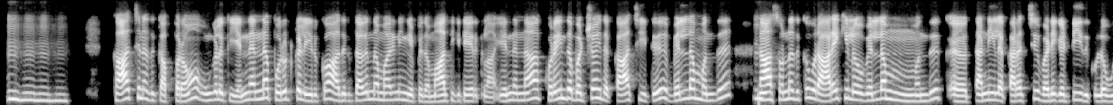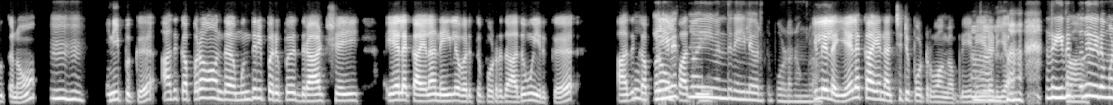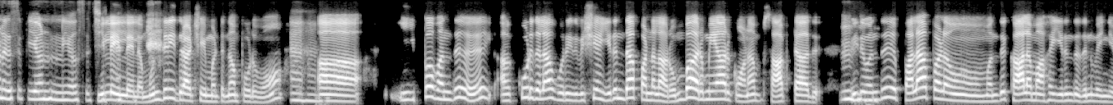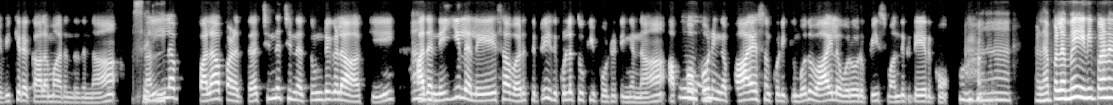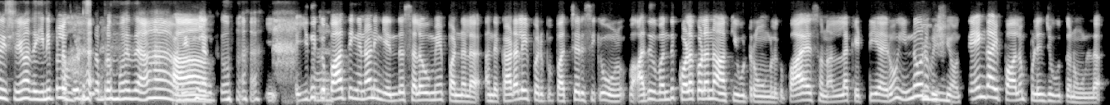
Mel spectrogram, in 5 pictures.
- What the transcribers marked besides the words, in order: laughing while speaking: "இது புது விதமான ரெசிப்பியோன்னு யோசிச்சேன்"; laughing while speaking: "பலாப்பழமே இனிப்பான விஷயம் அதை இனிப்பில போட்டு சாப்பிடும்போது ஆஹா! அப்டின்ல இருக்கும். ஆ"; laugh; laugh
- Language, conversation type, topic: Tamil, podcast, பண்டிகை இனிப்புகளை வீட்டிலேயே எப்படி சமைக்கிறாய்?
